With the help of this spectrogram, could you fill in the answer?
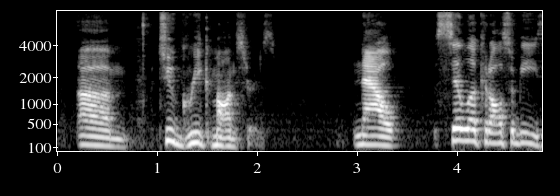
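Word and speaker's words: Scylla: two Greek monsters now Cilla could also be skilla but depend but in English supposedly I was doing some research it's pronounced Cilla s-c-y-l-l-a that's how I understood it so Cilla and tribitus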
